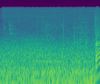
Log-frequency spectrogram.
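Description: Steady low rumble of a car driving along a road, heard from inside the car, growing a little stronger about half a second in.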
